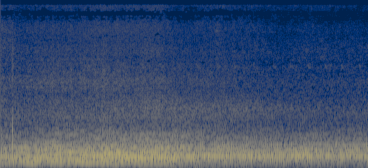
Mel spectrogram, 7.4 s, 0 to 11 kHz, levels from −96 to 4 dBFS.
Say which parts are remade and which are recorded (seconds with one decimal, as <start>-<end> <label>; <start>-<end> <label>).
0.0-0.7 recorded; 0.7-5.0 remade; 5.0-7.4 recorded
